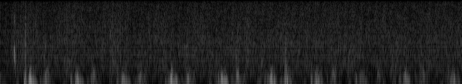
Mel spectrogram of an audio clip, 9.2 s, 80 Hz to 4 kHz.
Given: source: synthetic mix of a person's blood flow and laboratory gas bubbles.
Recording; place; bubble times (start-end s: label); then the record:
Doppler ultrasound of blood flow; precordium
0.25-0.35 s: bubbles
0.49-0.54 s: bubbles
From the record:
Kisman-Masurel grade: 213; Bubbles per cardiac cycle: several, 3 to 8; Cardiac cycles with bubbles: 1 to 10%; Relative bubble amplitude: loud (0.450 to 0.775); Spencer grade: 1 (occasional bubble signal discernible with the cardiac motion signal, with majority of cardiac periods free of bubbles); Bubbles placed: only in the low amplitude regions of the cardiac cycle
